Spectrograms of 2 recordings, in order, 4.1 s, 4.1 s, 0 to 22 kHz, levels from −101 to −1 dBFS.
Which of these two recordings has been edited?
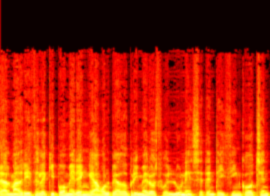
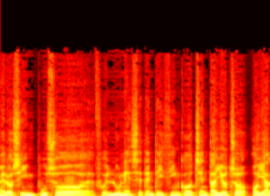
first; 1 cut; at 2.3 s

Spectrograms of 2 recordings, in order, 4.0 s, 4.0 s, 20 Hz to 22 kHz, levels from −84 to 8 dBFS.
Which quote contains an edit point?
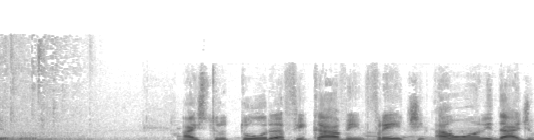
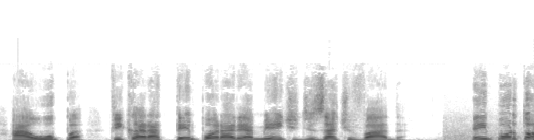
first; 1 cut; at 1.3 s

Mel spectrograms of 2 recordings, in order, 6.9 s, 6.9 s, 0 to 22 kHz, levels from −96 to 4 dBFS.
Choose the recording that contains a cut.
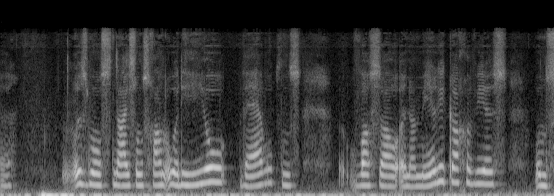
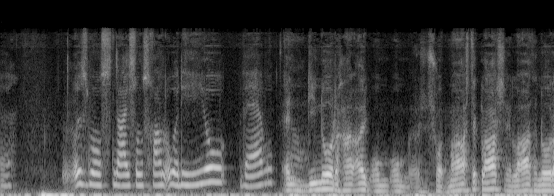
second; 2 cuts; at 3.5 s, 4.6 s

